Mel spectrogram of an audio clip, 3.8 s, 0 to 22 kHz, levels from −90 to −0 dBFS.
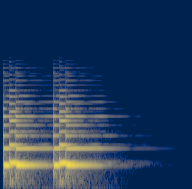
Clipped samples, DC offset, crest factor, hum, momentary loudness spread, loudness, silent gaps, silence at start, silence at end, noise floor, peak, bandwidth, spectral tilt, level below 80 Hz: under 0.1%; under 0.1%; 16 dB; none; 16 LU; -14 LUFS; none; 0.05 s; 1.75 s; -88 dBFS; -2 dBFS; 5.2 kHz; -7 dB/octave; -56 dBFS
